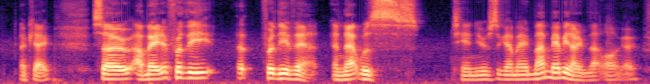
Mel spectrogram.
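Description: This man's loudness rises and falls sharply. He speaks fairly quickly. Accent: Southern US. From Eastern North Carolina, US South. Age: 70s. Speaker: retired chef and writer. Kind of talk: casual chat. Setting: at home in his kitchen. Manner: halting, repeats words.

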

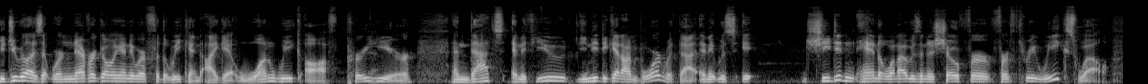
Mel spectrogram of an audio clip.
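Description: Medium pitch and lively intonation from a man with an unremarkable speaking voice at a fairly quick pace. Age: 30s. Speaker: stage actor. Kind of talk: casual chat.

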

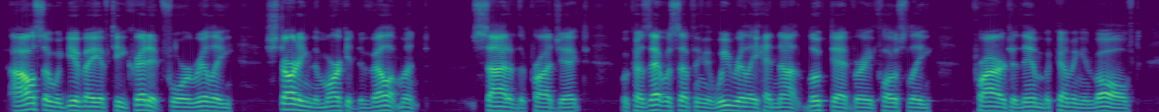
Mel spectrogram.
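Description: A fairly quick, fairly even delivery with an American accent. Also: man, medium pitch for a man. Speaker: farmer. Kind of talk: interview.

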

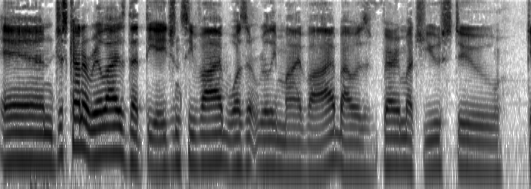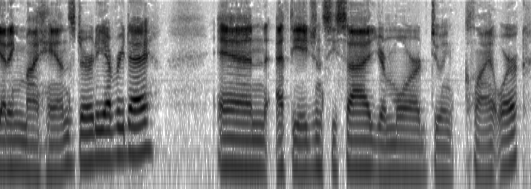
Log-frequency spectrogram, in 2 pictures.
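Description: A man speaks in a normal speaking voice. His pitch is medium. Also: ordinary pitch variation, moderate pace. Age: 20s. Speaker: marketing consultant. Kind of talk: casual chat. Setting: studio.

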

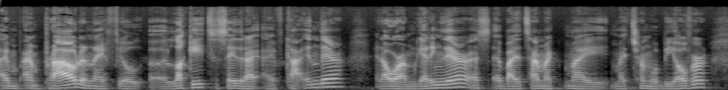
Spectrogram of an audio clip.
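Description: In a New York accent, a man with a fairly low voice talks at a fairly quick pace with hardly any pauses, in a very clean recording with a silent background. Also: ordinary pitch variation. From Brooklyn, New York City. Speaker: politician. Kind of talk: interview. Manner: halting, many fillers and repeated words.

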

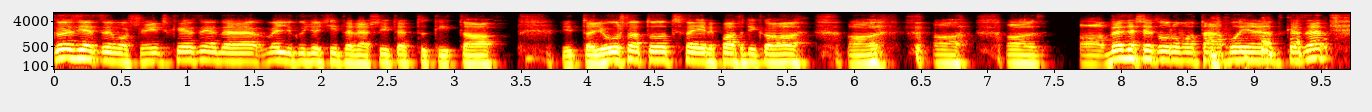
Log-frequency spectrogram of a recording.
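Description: A man speaks at a moderate pace in a normal speaking voice, his pitch fairly high. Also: ordinary pitch variation. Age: young. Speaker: motorsport podcast co-host. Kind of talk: casual chat.

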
